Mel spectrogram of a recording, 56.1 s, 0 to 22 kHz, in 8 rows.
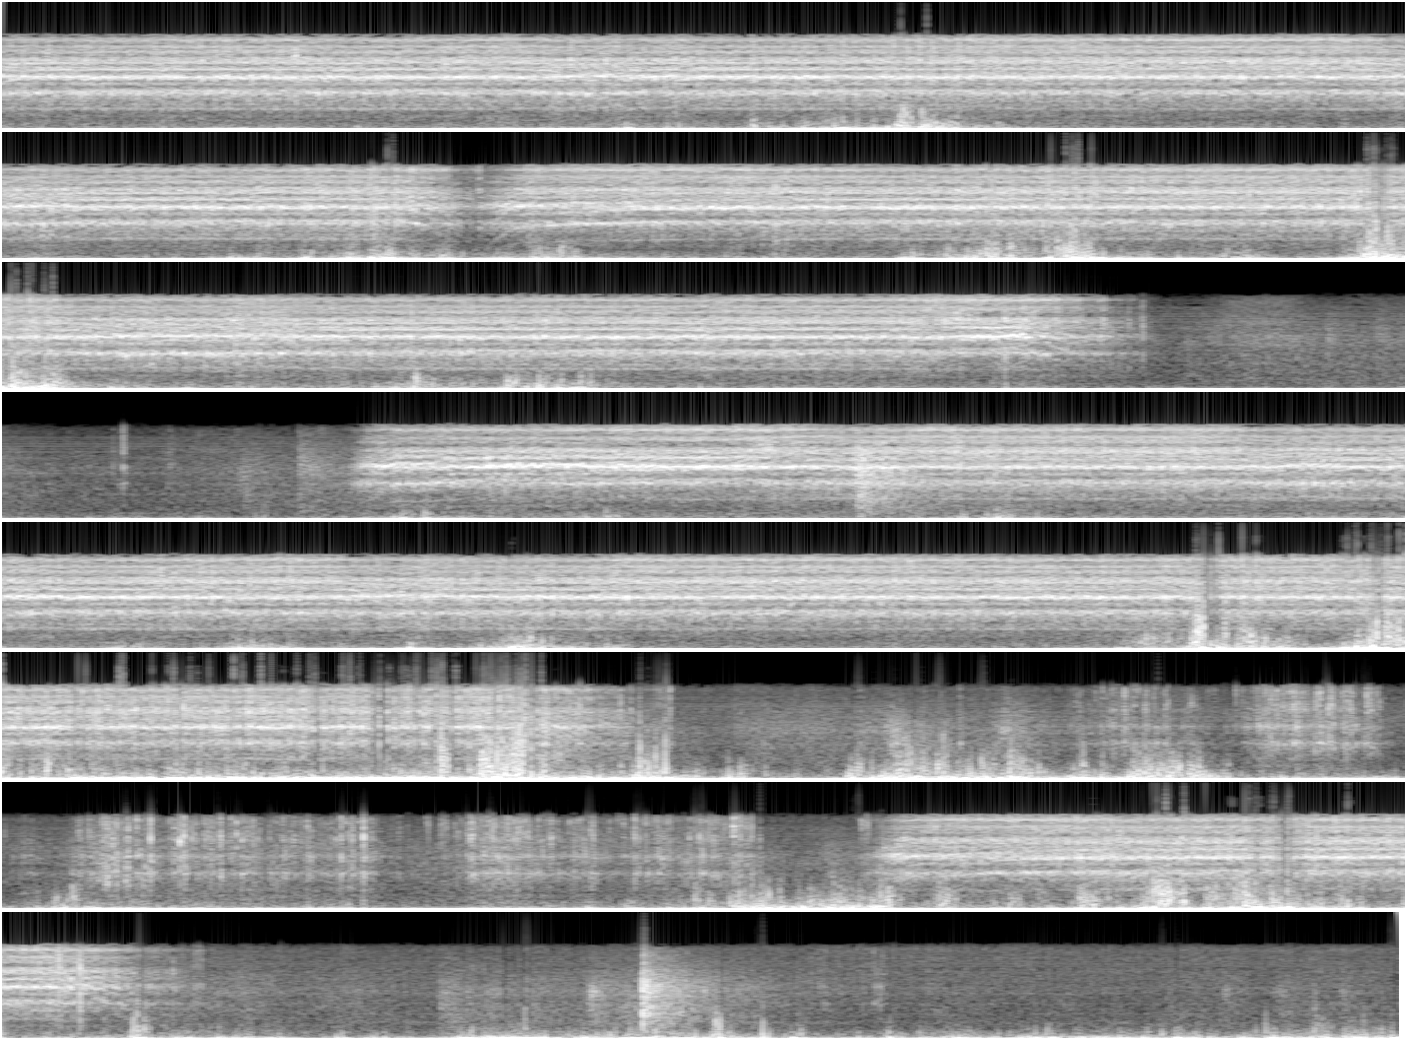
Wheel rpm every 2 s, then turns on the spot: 160, 160, 160, 160, 120, 150, 160, 160, 160, 110, 0, 60, 160, 160, 160, 160, 160, 160, 140, 10, 20, 20, 20, 100, 130, 0, 0, 0.
40-46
